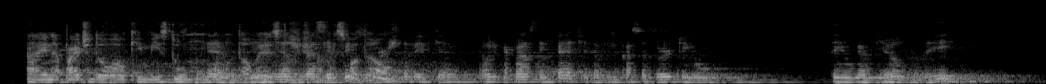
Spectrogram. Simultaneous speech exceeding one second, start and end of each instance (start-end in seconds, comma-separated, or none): 2.0-4.0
